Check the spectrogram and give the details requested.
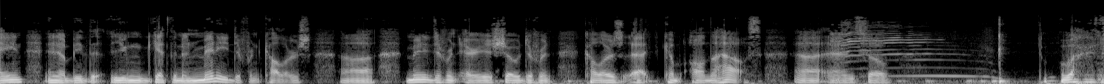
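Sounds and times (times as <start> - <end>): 
speech: 0.0 - 9.3, 9.9 - 11.0
microphone squeaking while being turned: 8.2 - 10.6.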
